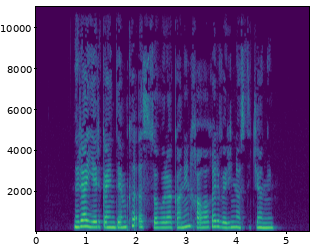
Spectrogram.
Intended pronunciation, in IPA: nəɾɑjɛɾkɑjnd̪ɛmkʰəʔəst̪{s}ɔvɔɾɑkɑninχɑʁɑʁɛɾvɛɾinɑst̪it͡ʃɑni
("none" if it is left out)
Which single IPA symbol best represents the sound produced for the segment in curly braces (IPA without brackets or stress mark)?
s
